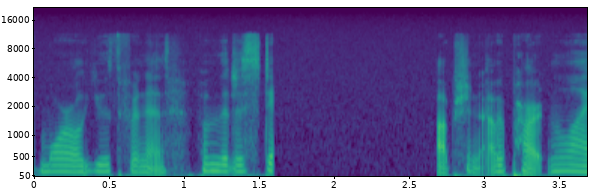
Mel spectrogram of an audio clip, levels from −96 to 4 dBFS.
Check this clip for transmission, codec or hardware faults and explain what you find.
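There is one fault, an audio dropout to a faint residue. From 1.59 to 2.69 s the speech cuts off abruptly for about 1.1 s, leaving only low hiss roughly 35 dB down. The signal was likely lost upstream while the following path stayed live.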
